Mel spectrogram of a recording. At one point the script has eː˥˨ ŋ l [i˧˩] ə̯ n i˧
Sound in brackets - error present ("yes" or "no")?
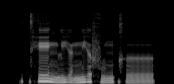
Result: no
